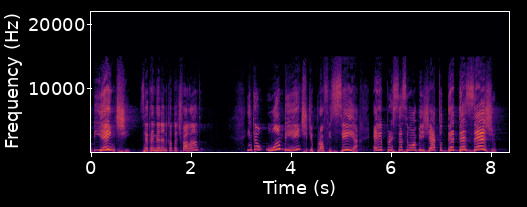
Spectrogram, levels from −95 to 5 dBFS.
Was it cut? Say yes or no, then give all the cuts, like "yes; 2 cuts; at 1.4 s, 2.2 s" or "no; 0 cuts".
no; 0 cuts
